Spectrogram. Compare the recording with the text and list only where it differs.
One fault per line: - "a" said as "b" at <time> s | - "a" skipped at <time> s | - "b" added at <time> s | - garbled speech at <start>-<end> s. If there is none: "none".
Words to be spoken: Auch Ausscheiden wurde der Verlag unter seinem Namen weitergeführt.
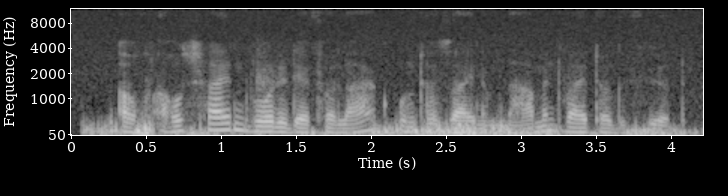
none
